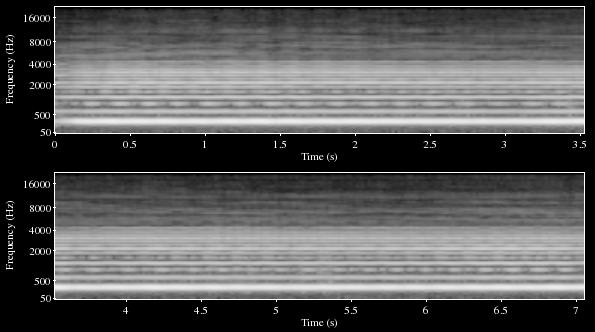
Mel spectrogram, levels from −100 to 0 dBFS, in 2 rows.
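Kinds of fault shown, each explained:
Repeated stalls (stutter): From 0.87 to 3.05 s the music keeps catching for an instant, about twenty tiny hiccups, none longer than roughly 19 ms. Packets were arriving late or too slowly, so the jitter buffer kept running dry. Each time, the receiver extended the last bit of sound to bridge the wait. Around 206 ms in all is stretched this way, about 9% of that span, so nothing is lost but the flow drags unevenly.
Jitter buffer slow-down: From 2.89 to 4.38 s the music runs at about 91% of its normal speed while the pitch stays put. The buffer was low, so the receiver built up a reserve by repeating single pitch periods and bits of pauses many times over, adding about 138 ms. Sustained sounds come out drawn-out and the tempo sags through this stretch.
Jitter buffer speed-up: From 6.34 to 7.03 s the music pushes ahead at about 107% of normal speed with unchanged pitch. 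The buffer was holding more audio than it targets, so the receiver trimmed away short pieces of one or a few pitch periods in quick succession, roughly 50 ms in total. The result sounds hurried, and the beat loses its steady footing near the end.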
